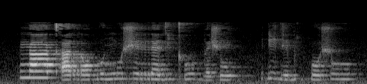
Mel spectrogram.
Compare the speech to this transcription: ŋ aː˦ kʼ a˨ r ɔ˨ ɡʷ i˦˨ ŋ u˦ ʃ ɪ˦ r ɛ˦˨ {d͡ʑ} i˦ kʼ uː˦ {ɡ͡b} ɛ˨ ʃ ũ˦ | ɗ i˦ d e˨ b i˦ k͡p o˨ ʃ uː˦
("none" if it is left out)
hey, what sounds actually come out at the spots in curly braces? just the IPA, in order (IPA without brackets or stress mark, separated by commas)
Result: d, b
